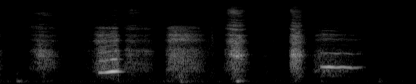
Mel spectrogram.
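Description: A person breathing heavily in gasps: about six ragged breaths, some with brief voiced catches, the loudest about a second in.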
